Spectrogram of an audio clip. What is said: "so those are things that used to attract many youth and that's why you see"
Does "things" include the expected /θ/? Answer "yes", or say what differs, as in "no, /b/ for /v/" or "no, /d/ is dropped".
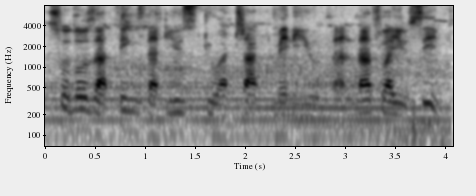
yes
